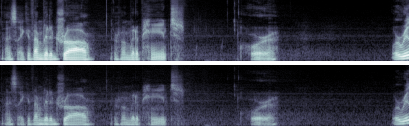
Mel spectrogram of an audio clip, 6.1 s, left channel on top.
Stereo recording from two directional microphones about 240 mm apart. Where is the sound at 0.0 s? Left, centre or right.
Left.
